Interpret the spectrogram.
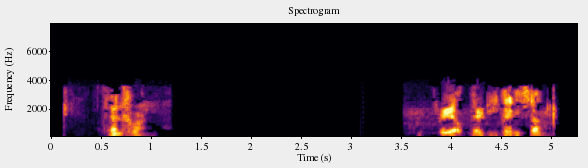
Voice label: PD Dispatch

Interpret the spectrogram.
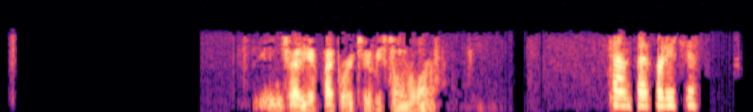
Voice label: Sheriff, scanner

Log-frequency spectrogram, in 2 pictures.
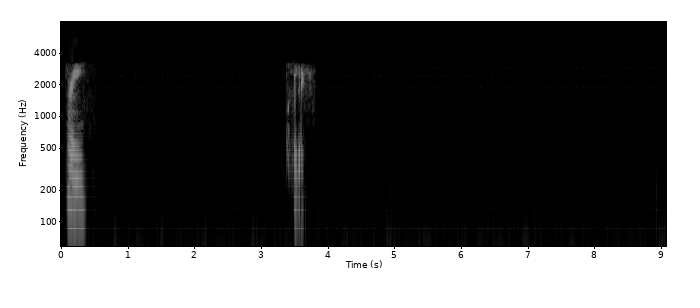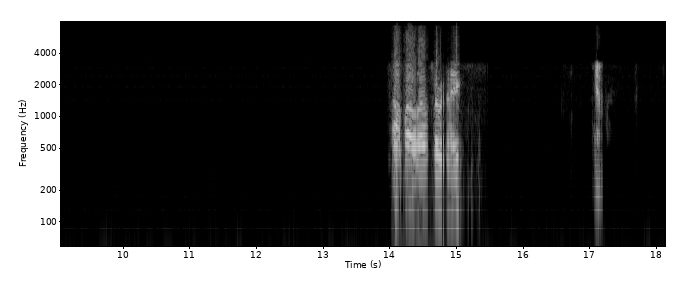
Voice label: Police, scanner audio trunk; H-Scottsdale

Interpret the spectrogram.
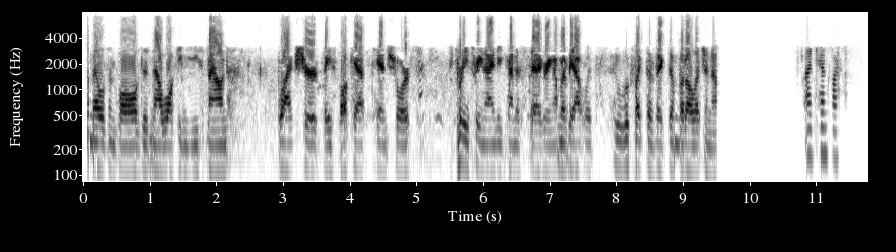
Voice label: Phoenix PD, scanner audio

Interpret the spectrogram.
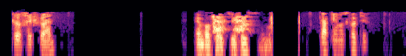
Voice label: Fire Departments Mesa Simulcast; TOPAZ

